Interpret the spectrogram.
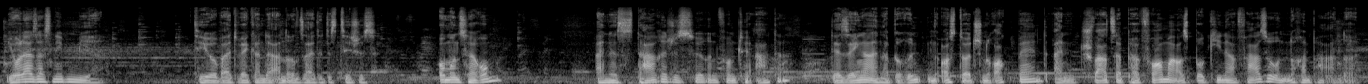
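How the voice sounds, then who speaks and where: An actor playing an infatuated, defiant diving instructor who tells his story in an intimate, measured radio drama narration. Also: low voice, over music. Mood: absorbed, confessional.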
